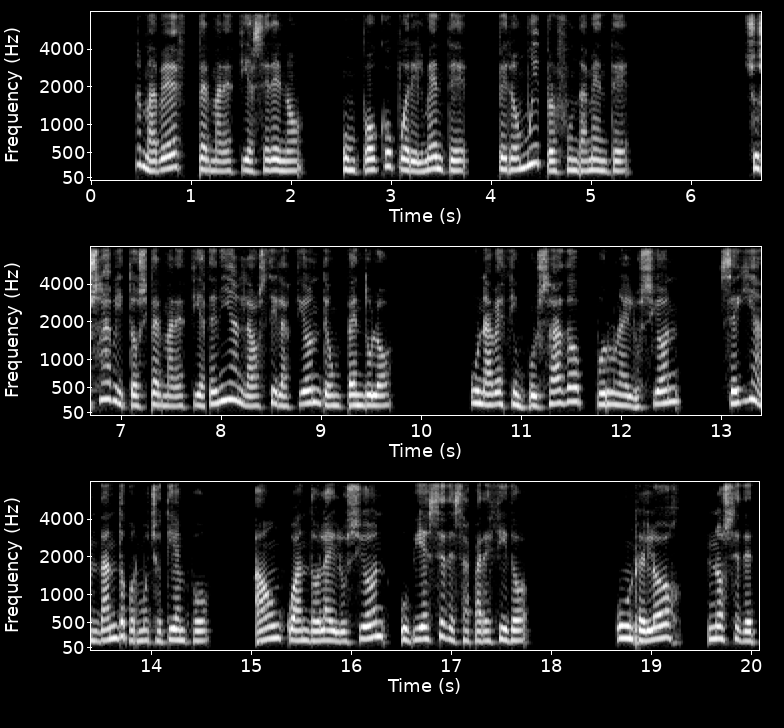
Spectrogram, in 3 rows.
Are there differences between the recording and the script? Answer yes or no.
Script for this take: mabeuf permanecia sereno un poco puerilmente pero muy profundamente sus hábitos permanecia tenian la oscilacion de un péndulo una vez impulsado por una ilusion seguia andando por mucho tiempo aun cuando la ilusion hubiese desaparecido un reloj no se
no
